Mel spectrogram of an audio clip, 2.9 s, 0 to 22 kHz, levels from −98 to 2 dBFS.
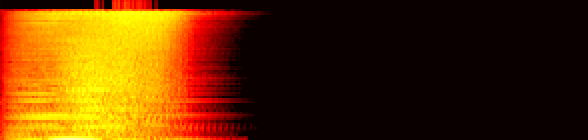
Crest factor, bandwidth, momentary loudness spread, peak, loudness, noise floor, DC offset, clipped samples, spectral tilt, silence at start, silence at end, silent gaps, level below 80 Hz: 18 dB; over 20 kHz; 12 LU; 0 dBFS; -10 LUFS; -54 dBFS; under 0.1%; under 0.1%; 0 dB/octave; 0 s; 1.4 s; none; -46 dBFS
